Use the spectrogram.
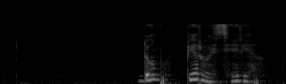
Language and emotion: Russian, sad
